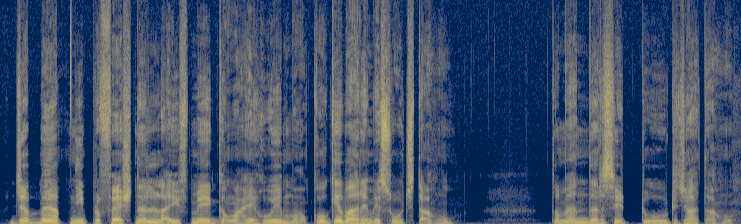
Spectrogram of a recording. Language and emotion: Hindi, sad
